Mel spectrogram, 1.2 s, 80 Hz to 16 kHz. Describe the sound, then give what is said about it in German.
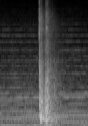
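A single dull thunk as a front door, numbered 62, on a brown brick house is unlocked with keys and opened: one short, muffled knock over a steady low hum. “kramt einen Schlüsselbund aus der Hosentasche und öffnet eine Haustür mit der Nummer 62.”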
